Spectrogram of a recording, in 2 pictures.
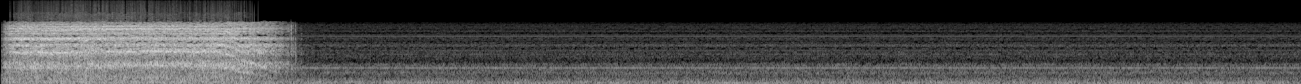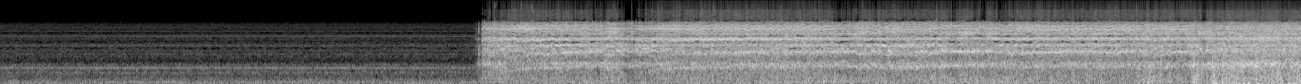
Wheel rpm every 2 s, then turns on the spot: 220, 50, 0, 0, 0, 0, 0, 0, 10, 160, 210, 220, 230.
none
